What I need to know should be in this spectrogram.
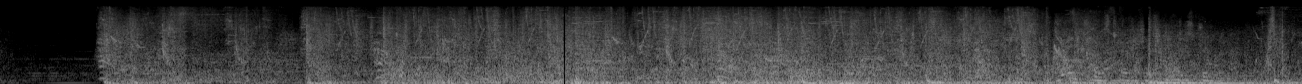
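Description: Spell effects and weapon hits crash and clatter in a busy game battle.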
